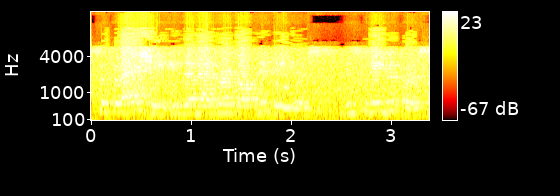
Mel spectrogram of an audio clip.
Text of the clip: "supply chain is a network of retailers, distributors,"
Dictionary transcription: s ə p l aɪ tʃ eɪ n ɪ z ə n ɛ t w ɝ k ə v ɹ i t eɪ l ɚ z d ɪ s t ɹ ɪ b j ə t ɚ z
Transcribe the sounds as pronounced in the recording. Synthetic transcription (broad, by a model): s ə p l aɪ ʃ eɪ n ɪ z ə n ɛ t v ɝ k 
